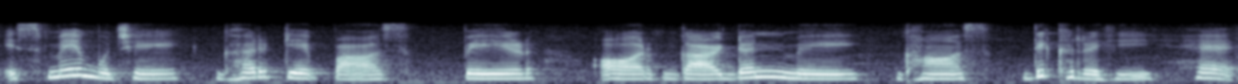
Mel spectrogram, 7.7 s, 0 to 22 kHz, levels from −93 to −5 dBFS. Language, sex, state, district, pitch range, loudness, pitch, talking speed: Hindi, female, Madhya Pradesh, Katni, 185-215 Hz, -18 LUFS, 190 Hz, 100 wpm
